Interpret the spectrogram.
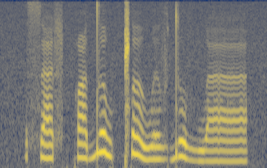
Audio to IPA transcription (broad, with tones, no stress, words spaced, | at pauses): sa˨ɬqʷʌ˨dʌ˥˩w ǁʌ˥˩wə˨vdo˥˩v wa˨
